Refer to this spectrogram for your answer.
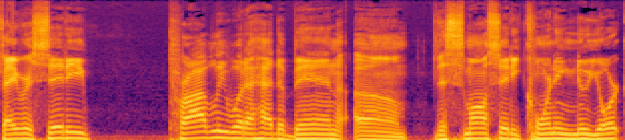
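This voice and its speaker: A man talks at a fairly slow pace with a medium pitch and fairly even intonation in a plain, everyday voice. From Texas, Buda near Austin. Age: 20s. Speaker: rapper. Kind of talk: casual interview.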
